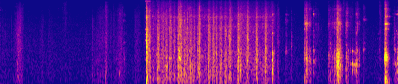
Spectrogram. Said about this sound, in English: Money sounds like heavy pieces of gold falling on top of each other. The cash register purrs.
